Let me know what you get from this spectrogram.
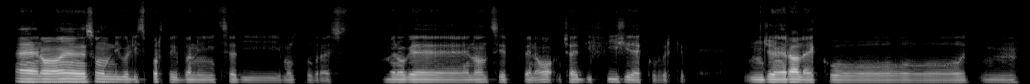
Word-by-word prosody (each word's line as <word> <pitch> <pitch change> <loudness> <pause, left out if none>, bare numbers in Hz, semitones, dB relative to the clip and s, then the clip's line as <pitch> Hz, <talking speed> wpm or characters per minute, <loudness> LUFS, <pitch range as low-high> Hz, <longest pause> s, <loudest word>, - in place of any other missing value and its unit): Eh, 130 -2 +6
no, 125 0 +7
ehm, 130 -1 +8
sono 125 -1 0
di 120 - -2
quegli 115 0 -4
sport, 115 +2 -6
che 115 -2 -6
vanno 110 +1 -5
iniziati 105 -2 -9
molto 105 0 -15
presto. 90 -3 -15 0.3
A 115 - -24
meno 115 0 -1
che 110 -1 0
non 110 +1 -4
si 115 +1 -10
è 110 - -11
feno 110 +2 -4
cioè 115 -1 -4
è - - -2
difficile 110 0 -6
ecco, 105 0 -14
perché 105 0 -17 0.5
in 110 +2 -3
generale, 115 -1 +6
ecco, 100 -1 -6
mhmm, 105 0 -14
110 Hz, 165 wpm, -25 LUFS, 105-115 Hz, 0.5 s, ehm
